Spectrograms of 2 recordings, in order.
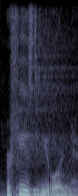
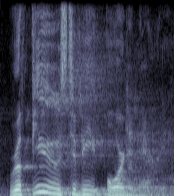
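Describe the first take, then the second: First: Softer, lower repeat; quiet echo. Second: Louder, emphatic declaration; rousing call. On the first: Speaker repeating the call to graduates, softer and lower. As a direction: let it sink in gently. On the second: Speaker rallying new doctors, loud and emphatic. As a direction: proclaim it to the graduates. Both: Acted.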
